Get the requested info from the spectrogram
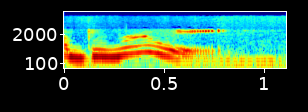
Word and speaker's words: bruit: You want the doctor to check, put their stethoscope on your belly and check for what's called a BRUI. BRUI is spelled brute. Now you'll never forget it. BRUIT.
